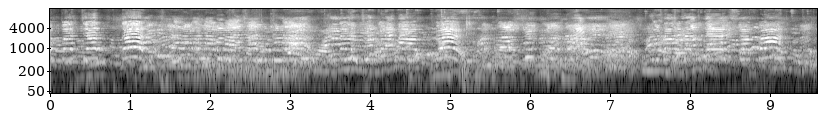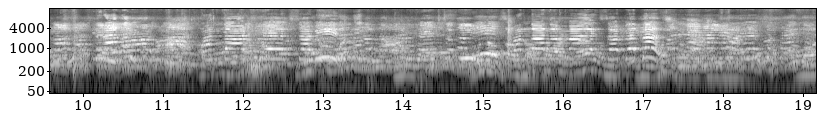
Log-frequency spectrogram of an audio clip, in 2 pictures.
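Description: A group of children reciting multiplication tables aloud in Hindi, several high young voices overlapping in a continuous chant.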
